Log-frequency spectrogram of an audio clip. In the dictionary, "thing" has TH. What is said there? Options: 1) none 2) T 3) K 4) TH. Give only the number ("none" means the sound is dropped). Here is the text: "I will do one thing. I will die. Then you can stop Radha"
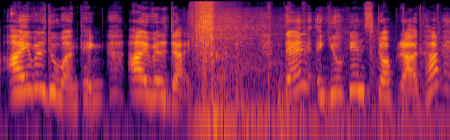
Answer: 2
